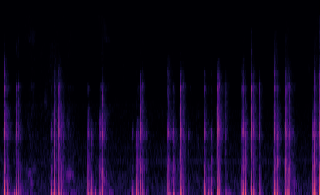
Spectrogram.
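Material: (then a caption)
Silicone. Long nails tap a lilac, silicone-covered, hand-sized phone case on a solid phone. The result is a quick series of soft, dull clicks in small clusters, with a low thud under each tap and almost no ring.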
